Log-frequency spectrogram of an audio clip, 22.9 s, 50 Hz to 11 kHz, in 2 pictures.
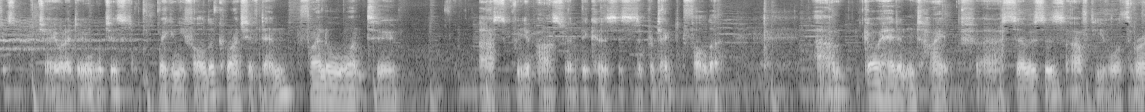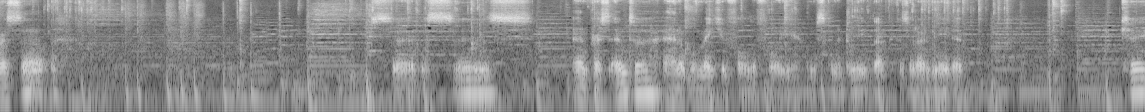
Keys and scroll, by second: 1.6 shift+super+n, 13.9 shift+super+Return, 14.8-15.8 typing, 19.2 super+Home, 19.3 super+BackSpace, 22.0 super+Return.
